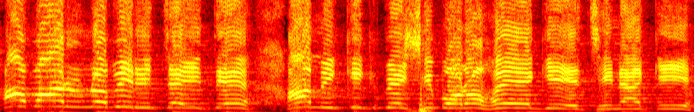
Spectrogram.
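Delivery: high, loud emotional father voice.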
